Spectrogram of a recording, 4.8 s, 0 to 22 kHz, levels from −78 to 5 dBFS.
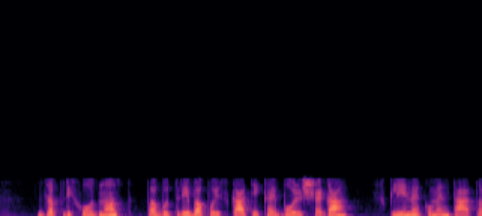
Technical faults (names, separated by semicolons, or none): echo leak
